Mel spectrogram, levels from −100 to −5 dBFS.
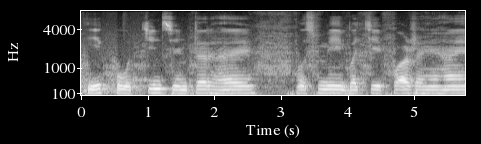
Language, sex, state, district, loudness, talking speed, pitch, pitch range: Hindi, male, Jharkhand, Palamu, -15 LUFS, 95 wpm, 125 Hz, 120-130 Hz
